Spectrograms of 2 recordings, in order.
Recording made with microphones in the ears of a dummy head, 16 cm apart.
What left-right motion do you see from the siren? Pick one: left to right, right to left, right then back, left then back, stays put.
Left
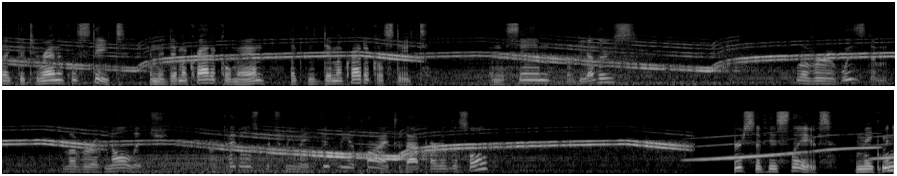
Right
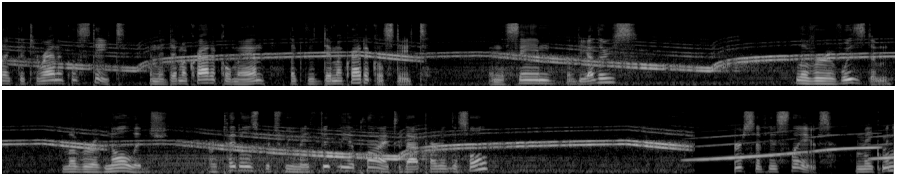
left to right.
